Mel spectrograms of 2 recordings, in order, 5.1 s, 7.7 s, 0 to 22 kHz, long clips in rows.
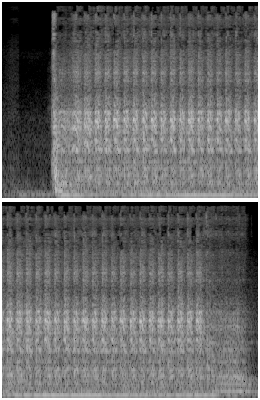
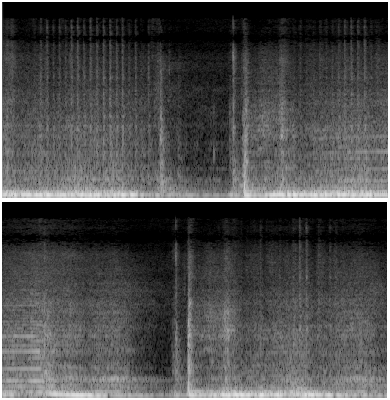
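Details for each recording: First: Barn-find Austin Mini 850 pickup stored 30 years, new spark plugs, spark tester fitted: steady starter cranking at about three and a half beats a second, never catching; no spark, owner suspects bad points, 12.5 V at coil. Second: Barn-find Austin Mini 850 pickup stored 30 years, carbs fed from a drip bottle: the starter churns, then the engine catches and runs rough but keeps going, with a deep uneven rumble and revs rising and falling; engine starting and running.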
